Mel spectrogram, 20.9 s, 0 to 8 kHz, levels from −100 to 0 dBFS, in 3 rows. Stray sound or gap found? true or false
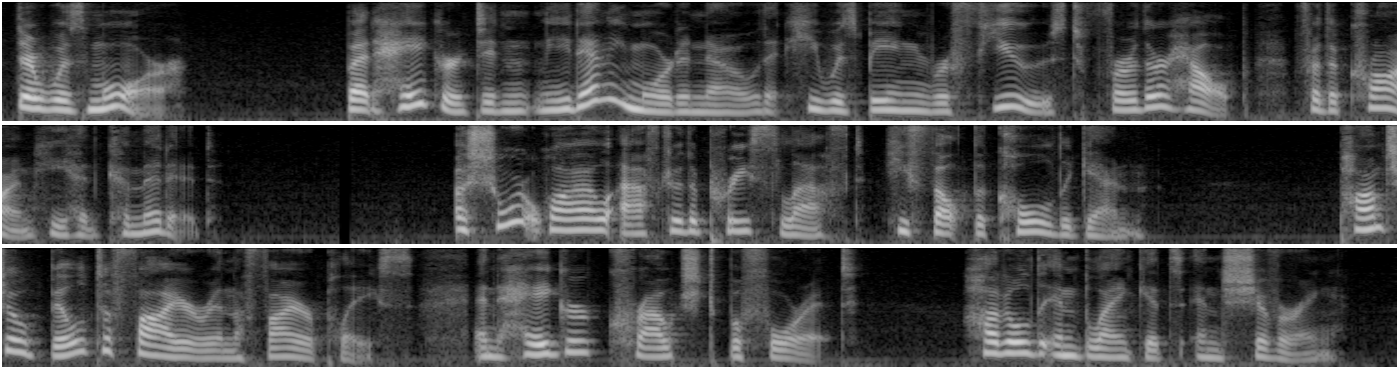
false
